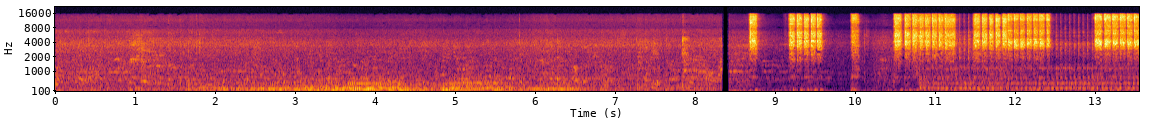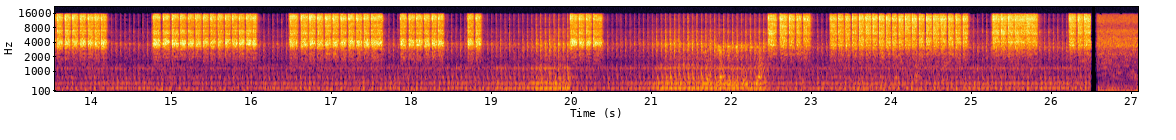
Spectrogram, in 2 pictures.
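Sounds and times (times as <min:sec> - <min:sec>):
electric motor tool humming: 0:21.2 - 0:26.6
harsh grinding hiss: 0:22.4 - 0:27.0.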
